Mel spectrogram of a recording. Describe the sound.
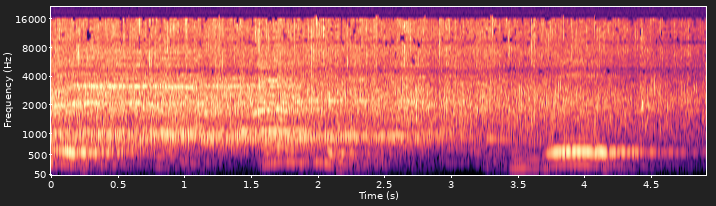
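An audience breaks into sustained applause for the worship leader, a dense wash of clapping that swells briefly near the end, with shouts and raised voices cheering over it.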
